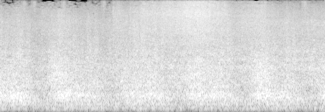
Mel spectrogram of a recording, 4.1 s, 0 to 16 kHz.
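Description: Tokyu 4000-series electric commuter train rolling away along the tracks: a steady rushing rumble of wheels on rail that swells and fades about once a second.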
